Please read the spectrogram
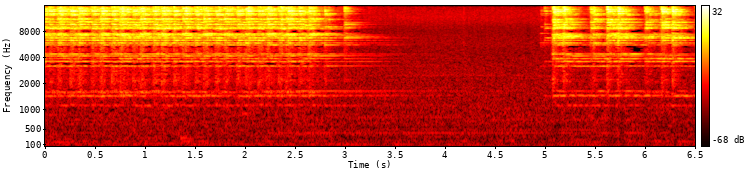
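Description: Altar bells rung at the elevation of the consecrated host: a bright jingling peal that fades out about three seconds in, then a second peal starting about five seconds in.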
